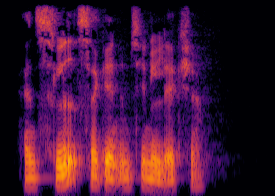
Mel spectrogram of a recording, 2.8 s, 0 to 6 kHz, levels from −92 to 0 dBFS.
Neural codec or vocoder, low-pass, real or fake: none; 5.4 kHz; real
